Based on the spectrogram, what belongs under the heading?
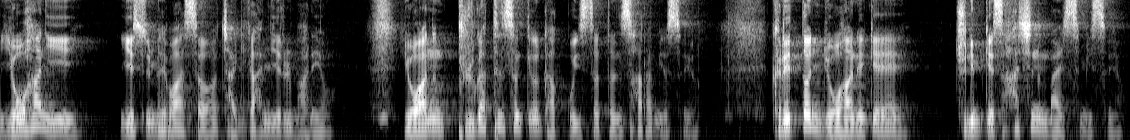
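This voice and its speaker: A male pastor preaching a sermon, keeping the congregation engaged with frequent questions. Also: mid-range voice. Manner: animated, quizzes the congregation with questions.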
